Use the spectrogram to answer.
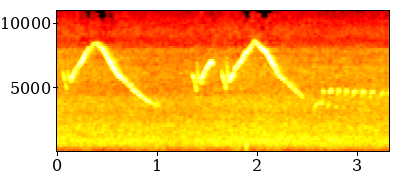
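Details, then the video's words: A Blue Finch (campainha-azul), a species typical of Brazil's Cerrado, sings thin, very high whistles that arch up and slide down, twice about 1.5 seconds apart, then faint quick ticking notes over steady hiss. "Campainha-azul (Blue Finch) cantando"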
